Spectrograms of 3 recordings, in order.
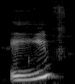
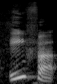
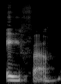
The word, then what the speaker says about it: Aoife: Okay, my guess is it Eve? I think it's Aoife. Aoife.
